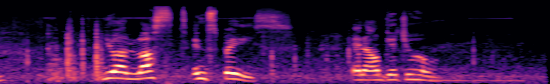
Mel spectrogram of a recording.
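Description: A girl speaks excitedly close by, her voice rising and falling.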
